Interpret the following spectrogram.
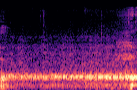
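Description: Steady background hum with a constant mid-pitched tone over a low noise haze; nothing starts or stops.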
